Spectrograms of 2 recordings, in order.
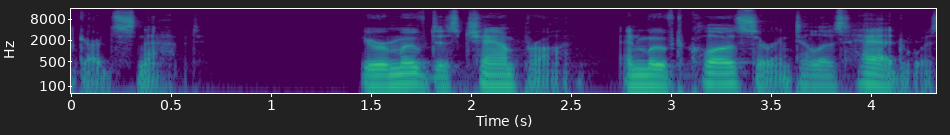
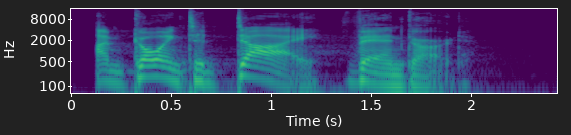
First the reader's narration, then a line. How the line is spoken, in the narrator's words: Pyrovalor snarled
